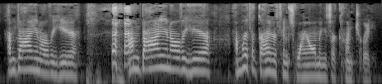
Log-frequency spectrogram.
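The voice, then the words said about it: Imitates another person's voice. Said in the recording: “Al Pacino has a completely different voice from the 70s, 80s, 90s, and now ... I do an impression of him, like, from the 70s, from, like, Dog Day Afternoon.”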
